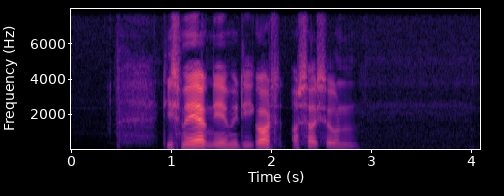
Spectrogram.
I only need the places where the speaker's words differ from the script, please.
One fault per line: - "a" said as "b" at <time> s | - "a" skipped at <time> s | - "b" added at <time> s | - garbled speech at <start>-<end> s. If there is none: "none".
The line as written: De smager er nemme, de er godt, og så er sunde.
none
